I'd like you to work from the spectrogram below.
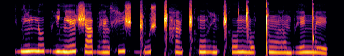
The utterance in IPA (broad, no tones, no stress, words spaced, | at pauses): dĩ nʊbʱi lʲɛ̃ ʃabʱɛ̃l xiʃ ɡ͡ǁuʃǁʰãɭ ǁʰũɦĩ ǁʰoŋ͡ǀo ǃũlˠũ bʱeŋ͡ǃe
